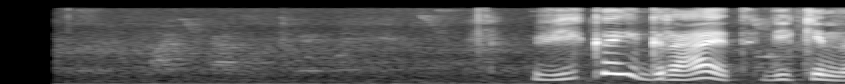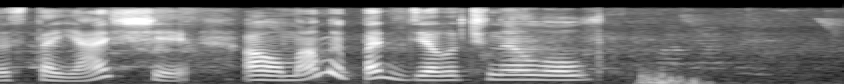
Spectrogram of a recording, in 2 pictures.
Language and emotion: Russian, positive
